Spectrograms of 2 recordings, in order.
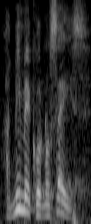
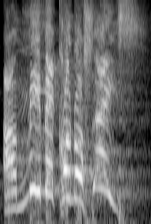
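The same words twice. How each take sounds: First: Low, very soft delivery; hushed restatement. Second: High, loud, ringing cry; raised voice. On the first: Preacher explains Jesus' words to the congregation, quiet and low. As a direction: drop right down and repeat it quietly. Same verse repeated softly for explanation. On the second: Preacher quotes Jesus crying out in the temple, raised-voice shout. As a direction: cry it out to the whole crowd. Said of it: "alzó la voz y dijo". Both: Acted.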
